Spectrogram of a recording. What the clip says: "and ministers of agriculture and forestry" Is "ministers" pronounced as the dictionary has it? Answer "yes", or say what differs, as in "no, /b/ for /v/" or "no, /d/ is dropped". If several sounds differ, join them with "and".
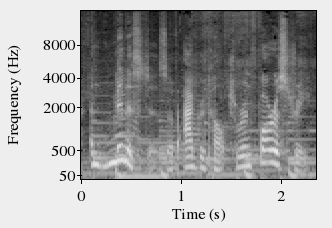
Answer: yes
